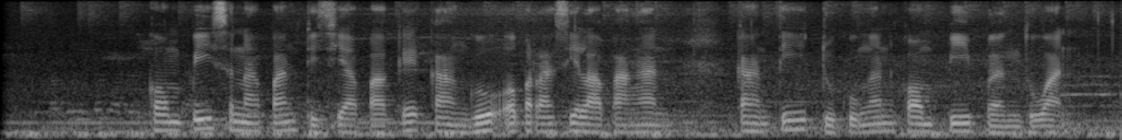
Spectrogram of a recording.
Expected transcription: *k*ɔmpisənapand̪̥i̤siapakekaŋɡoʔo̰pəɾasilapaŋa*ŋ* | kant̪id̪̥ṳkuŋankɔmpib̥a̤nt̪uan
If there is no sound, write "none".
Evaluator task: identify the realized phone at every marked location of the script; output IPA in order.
k, n

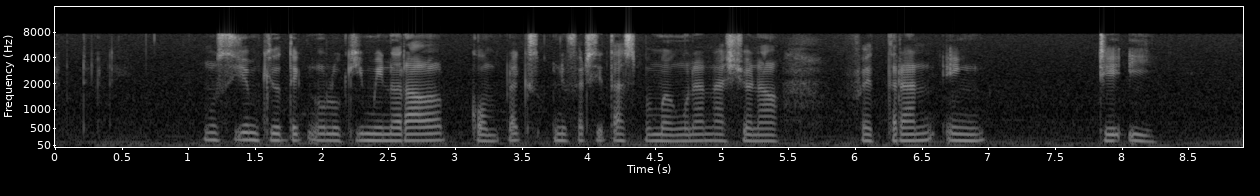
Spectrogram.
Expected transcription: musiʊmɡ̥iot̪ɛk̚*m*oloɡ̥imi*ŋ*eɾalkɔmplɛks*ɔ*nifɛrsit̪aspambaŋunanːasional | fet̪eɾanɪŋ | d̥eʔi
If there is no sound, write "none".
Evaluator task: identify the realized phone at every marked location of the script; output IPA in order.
n, n, u

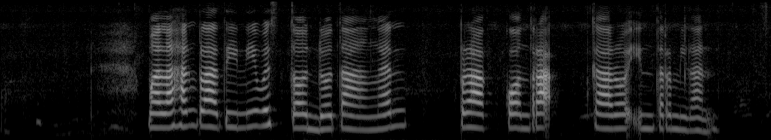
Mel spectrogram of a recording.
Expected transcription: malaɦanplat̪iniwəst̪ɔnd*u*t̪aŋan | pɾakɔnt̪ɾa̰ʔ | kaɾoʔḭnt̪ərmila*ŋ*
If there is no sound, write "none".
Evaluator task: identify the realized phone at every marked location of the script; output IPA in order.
ɔ, n

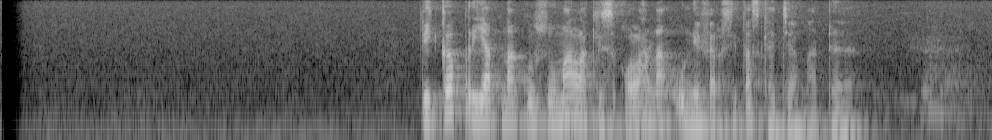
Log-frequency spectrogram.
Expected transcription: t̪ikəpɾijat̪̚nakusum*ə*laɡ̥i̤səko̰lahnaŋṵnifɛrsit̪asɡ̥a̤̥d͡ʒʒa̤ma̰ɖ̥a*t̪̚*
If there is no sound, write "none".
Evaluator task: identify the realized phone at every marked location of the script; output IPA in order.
a, none

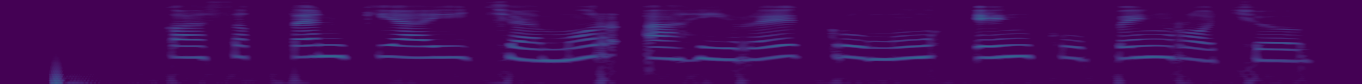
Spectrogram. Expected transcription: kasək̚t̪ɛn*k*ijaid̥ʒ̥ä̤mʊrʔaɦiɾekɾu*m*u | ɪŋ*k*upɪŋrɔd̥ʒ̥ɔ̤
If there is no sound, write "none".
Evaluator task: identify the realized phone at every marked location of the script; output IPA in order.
k, ŋ, k

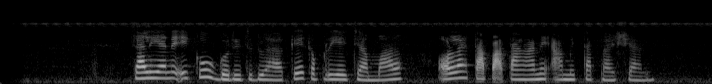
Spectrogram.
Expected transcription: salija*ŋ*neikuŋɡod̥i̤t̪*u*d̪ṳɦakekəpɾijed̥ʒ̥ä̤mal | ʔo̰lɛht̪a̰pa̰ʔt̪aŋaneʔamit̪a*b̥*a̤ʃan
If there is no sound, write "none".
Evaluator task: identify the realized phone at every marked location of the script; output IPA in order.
none, u, b̥

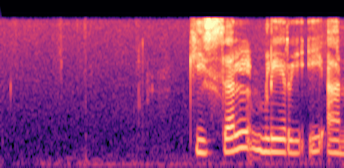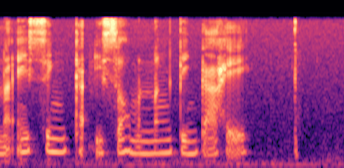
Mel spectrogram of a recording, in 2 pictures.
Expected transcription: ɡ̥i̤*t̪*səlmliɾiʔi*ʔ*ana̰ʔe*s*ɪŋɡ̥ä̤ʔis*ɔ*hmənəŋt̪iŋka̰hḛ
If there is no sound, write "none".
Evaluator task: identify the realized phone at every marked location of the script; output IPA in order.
none, ʔ, s, ɔ

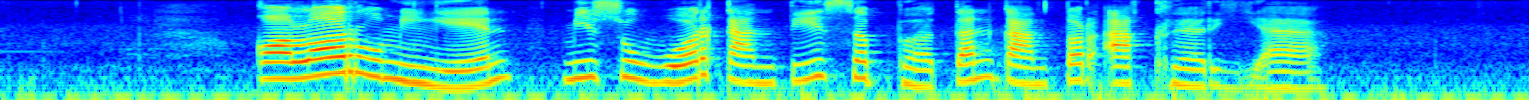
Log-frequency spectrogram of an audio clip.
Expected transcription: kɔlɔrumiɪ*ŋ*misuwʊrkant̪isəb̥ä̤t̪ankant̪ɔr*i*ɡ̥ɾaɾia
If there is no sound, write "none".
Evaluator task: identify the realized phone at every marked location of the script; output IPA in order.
n, a

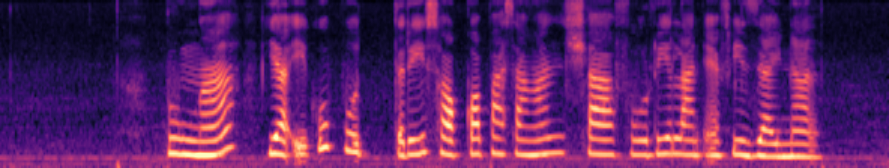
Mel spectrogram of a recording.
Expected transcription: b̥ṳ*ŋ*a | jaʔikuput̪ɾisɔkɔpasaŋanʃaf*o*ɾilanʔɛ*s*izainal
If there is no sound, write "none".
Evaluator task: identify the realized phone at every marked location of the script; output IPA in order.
ŋ, u, f

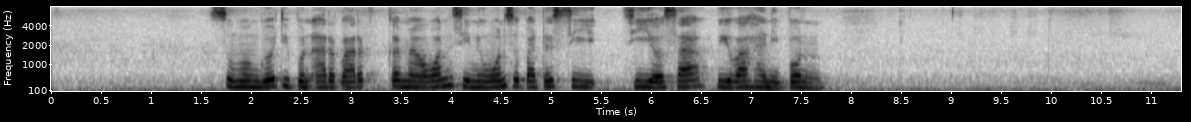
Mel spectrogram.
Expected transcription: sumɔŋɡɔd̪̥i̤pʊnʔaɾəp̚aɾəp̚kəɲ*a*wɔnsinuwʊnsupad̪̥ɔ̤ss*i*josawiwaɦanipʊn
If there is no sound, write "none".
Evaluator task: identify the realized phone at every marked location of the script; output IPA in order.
a, i

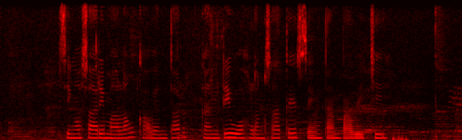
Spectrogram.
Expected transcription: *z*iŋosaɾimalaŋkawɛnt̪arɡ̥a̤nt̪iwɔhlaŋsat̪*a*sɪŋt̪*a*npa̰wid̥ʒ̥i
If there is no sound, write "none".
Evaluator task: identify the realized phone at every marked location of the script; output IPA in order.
s, e, a

